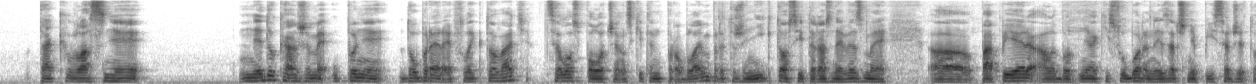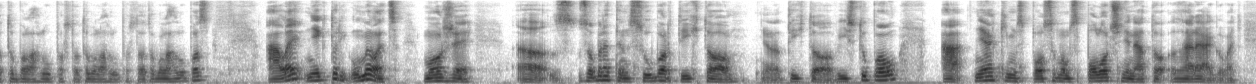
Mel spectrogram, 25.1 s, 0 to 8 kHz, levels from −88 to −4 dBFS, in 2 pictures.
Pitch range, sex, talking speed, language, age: 95-110 Hz, male, 115 wpm, Slovak, 30-49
